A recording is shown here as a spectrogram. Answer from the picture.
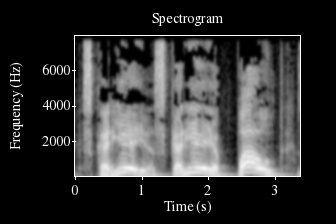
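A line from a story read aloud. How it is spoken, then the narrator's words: Breathless shout. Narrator (Russian): запыхавшись, кричал он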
